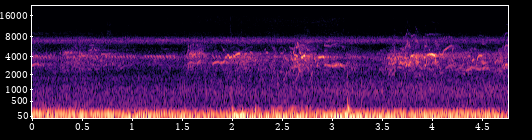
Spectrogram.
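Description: A bird chirping in short, twittering phrases, starting about a second and a half in and coming again a few times, over a steady low outdoor rumble.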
